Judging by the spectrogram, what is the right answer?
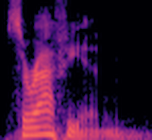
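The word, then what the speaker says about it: Sarafian: Now, Living Doll was written by Jerry Soul and directed by Richard C. Sarafhian. Saraphian.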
